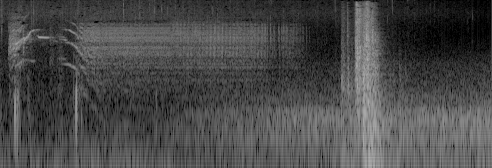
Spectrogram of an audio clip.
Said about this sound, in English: She opened and closed the wooden workshop door behind her, flicking the light switch as she did.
